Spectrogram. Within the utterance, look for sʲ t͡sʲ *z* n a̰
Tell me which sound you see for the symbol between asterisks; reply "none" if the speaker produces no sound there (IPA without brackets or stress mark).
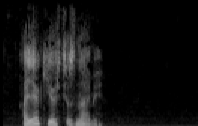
z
